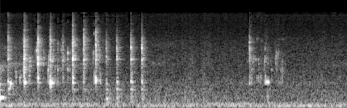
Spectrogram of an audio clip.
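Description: A quick run of light clicks or taps, about five a second for nearly two seconds, then a short cluster of a few more about three seconds in.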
